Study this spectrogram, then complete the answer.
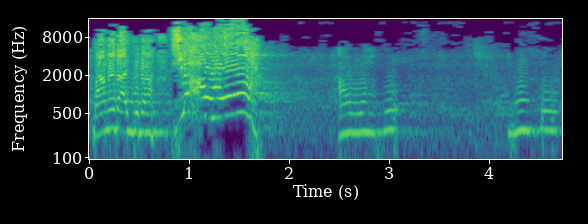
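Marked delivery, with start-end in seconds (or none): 0.8-1.6 startled cry. Retold or imitated. Startled by bee sting.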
